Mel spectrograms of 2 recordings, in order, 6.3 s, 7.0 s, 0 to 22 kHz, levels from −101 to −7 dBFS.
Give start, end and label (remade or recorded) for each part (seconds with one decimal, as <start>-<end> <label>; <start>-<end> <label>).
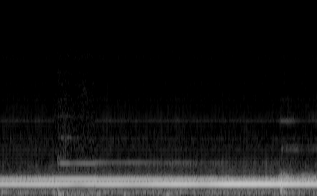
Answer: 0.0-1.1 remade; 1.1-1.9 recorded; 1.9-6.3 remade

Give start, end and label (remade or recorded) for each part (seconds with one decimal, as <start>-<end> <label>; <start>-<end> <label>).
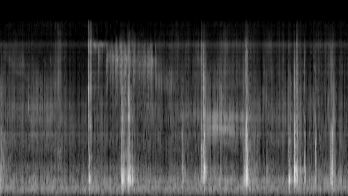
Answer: 0.0-7.0 remade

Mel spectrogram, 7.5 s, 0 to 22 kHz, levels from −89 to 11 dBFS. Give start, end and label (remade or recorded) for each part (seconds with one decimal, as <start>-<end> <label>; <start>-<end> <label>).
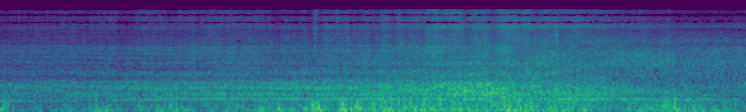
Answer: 0.0-6.5 remade; 6.5-7.5 recorded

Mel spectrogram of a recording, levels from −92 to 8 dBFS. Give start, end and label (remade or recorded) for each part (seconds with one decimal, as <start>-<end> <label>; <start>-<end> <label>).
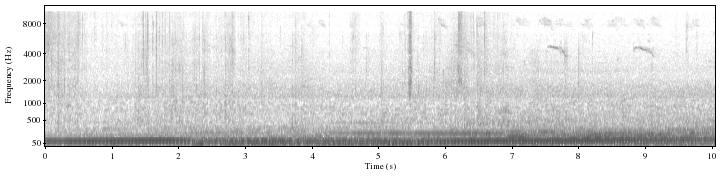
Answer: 0.0-10.1 recorded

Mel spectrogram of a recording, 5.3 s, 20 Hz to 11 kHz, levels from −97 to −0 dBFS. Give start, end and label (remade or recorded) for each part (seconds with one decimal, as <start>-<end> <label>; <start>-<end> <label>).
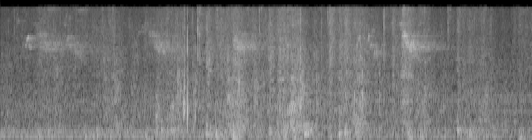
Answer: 0.0-5.3 recorded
